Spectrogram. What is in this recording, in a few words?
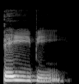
"baby", british english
